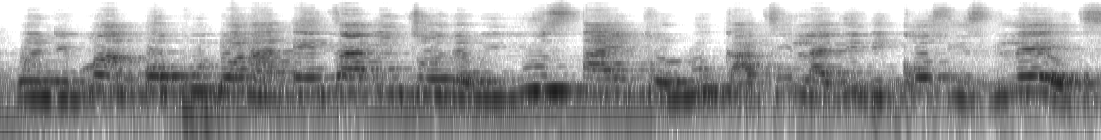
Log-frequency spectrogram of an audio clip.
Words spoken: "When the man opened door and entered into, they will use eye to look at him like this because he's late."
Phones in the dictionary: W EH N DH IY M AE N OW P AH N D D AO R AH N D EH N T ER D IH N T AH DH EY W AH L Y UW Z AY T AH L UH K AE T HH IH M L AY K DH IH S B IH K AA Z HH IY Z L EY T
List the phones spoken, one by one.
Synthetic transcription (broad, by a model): W EH N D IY M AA N OW P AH N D D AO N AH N EH N T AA IH N T AH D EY W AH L Y UW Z AY T AH L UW K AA T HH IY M L AY K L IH B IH K AA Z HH IY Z L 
